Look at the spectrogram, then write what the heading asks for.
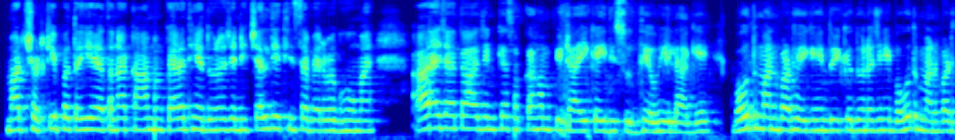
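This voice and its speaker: A woman's voice: high-pitched, a bit bright. A woman voicing a bossy, grumbling head of a village household in a cartoon comedy, scolding in an Awadhi accent. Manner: scolding, complaining.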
